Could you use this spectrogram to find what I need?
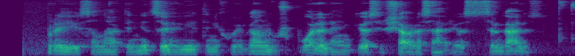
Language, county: Lithuanian, Klaipėda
